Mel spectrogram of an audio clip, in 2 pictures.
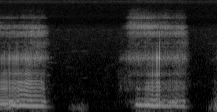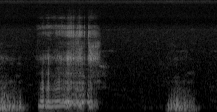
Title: Sleep and snoring 💗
